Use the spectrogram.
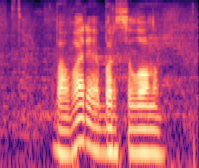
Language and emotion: Russian, sad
